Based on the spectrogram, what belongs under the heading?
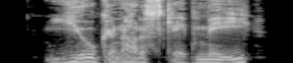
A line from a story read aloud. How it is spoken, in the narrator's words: he roared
